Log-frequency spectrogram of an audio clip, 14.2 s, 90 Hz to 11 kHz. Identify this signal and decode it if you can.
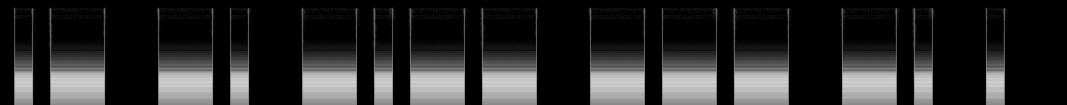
Morse code, heard as a keyed tone, about 5 wpm, 250 Hz. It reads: ANYONE
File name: morse / morse-training-05WPM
